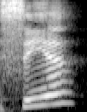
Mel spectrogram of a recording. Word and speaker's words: Sia: this pronunciation right okay is it Sia it is and I get shoot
